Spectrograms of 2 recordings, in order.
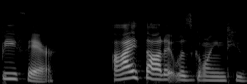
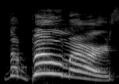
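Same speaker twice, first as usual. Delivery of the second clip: slow, loud, high-pitched ranting wail; mock boomer rant; 11 semitones higher, 8 dB louder than usual. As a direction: wail about the boomers like a caricature. Mock bigot ranting about boomers.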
